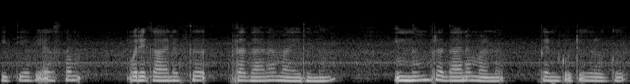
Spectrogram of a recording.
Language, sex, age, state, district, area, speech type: Malayalam, female, 18-30, Kerala, Palakkad, rural, spontaneous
